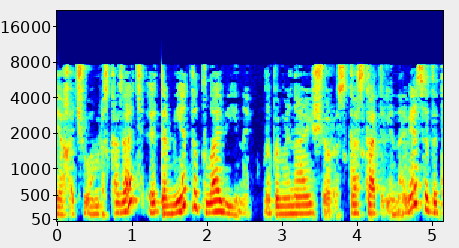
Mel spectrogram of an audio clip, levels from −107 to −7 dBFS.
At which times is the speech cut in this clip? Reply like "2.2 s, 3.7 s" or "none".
2.7 s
